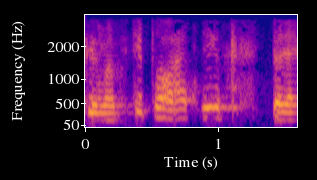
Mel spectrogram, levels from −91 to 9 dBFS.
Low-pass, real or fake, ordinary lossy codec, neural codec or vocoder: 3.6 kHz; fake; AAC, 24 kbps; codec, 24 kHz, 1.5 kbps, HILCodec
